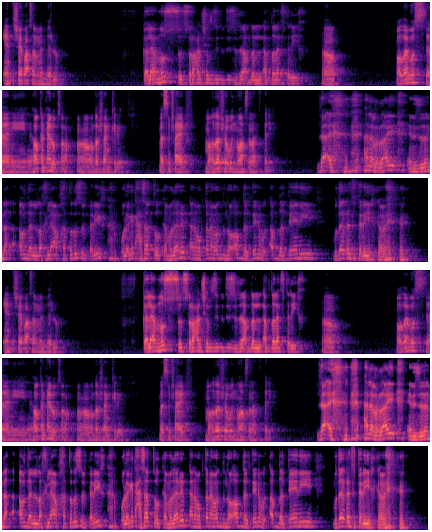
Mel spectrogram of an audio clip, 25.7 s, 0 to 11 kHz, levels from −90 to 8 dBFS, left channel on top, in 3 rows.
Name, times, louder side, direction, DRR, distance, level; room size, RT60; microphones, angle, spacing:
voice 1, 0.0-1.1 6.4-6.7 7.9-11.0 11.7-12.4 12.6-13.9, left 3 dB, 20° left, 10 dB, 0.5 m, -31 dB
voice 2, 2.8-6.0 14.9-23.3 23.7-25.2, right 6 dB, 60° right, 12 dB, 0.5 m, -29 dB
14.0 x 8.1 x 2.9 m, 0.66 s
head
